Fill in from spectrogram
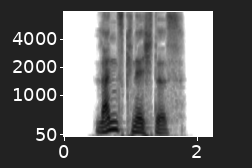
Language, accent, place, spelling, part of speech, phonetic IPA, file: German, Germany, Berlin, Landsknechtes, noun, [ˈlant͡sˌknɛçtəs], De-Landsknechtes.ogg
- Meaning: genitive singular of Landsknecht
